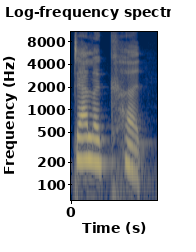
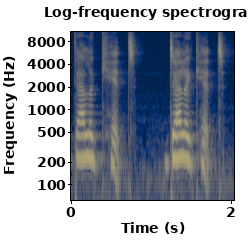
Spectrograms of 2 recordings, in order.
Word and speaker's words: delicate: 那 delicate 这个词后面的这个字母 a 它有两种发音，它可以发成一个 schwa sound、这个音 delicate，也可以发成一个 a 的音 delicate 也是可以的。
